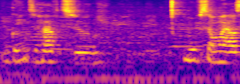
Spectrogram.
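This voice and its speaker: Very fast speech over loud background noise. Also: woman. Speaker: beauty vlogger. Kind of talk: tutorial. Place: home room. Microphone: phone near.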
